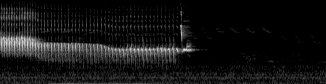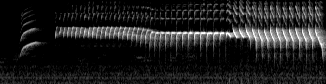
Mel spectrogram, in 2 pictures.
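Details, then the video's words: Canary singing for mating: a loud, high, rolling trill that drops in pitch, a pause of near silence, then rising chirps leading into fast, intense, buzzy trills held at a steady high pitch. "Beautiful canary singing for mating تغريد كناري جميل للتزاوج"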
